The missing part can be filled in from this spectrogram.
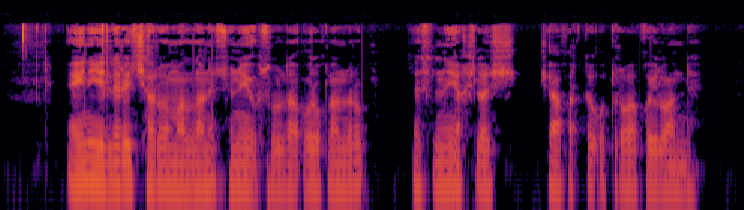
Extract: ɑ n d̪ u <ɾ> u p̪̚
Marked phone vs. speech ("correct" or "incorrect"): correct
